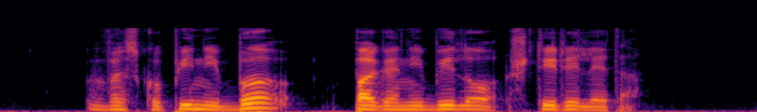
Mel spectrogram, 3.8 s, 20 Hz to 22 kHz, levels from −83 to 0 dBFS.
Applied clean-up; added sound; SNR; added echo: none; none; none; none.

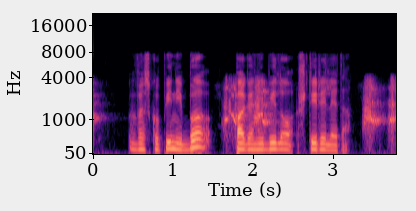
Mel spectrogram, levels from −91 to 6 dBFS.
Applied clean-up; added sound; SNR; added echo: neural mask model RNNoise.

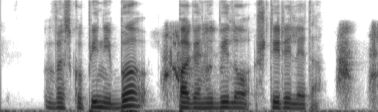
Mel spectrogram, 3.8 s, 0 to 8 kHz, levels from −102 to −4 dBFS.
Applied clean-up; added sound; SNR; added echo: neural mask model Resemble Enhance denoiser.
